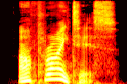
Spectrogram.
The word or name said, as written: arthritis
